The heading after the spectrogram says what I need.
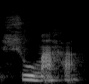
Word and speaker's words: Schumacher: Por ejemplo, creo que a lo mejor muchos de ustedes conocen el apellido Schumacher, que bueno, así se pronuncia bien, Schumacher.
